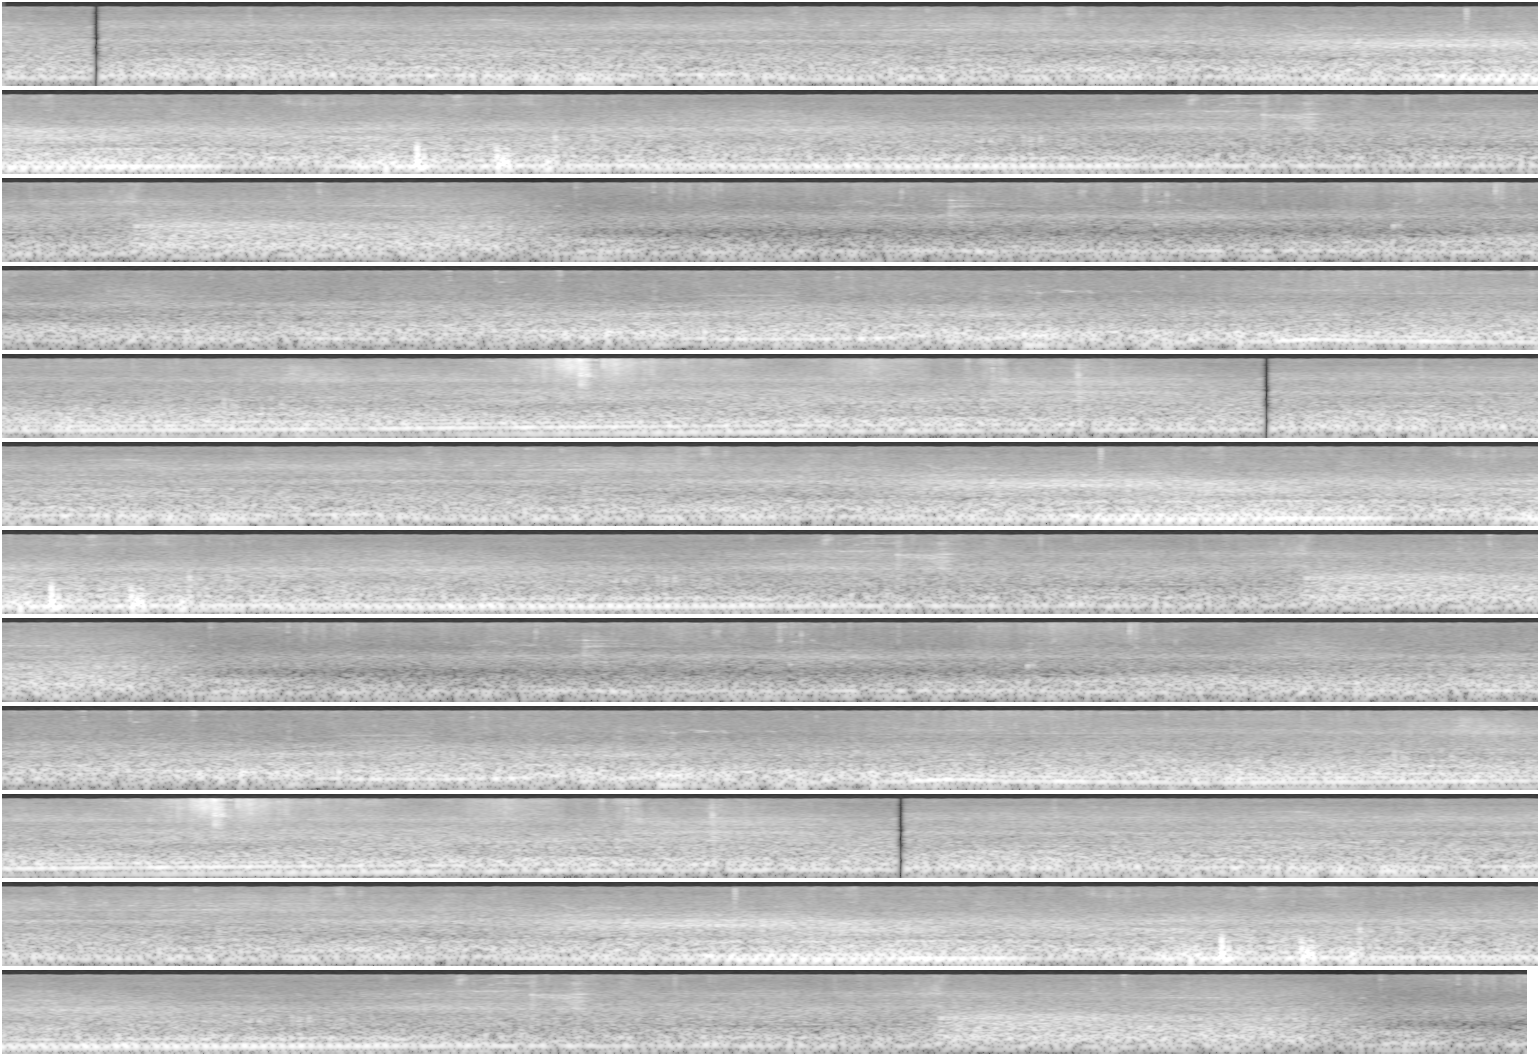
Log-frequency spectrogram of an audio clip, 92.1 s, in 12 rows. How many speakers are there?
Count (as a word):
zero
